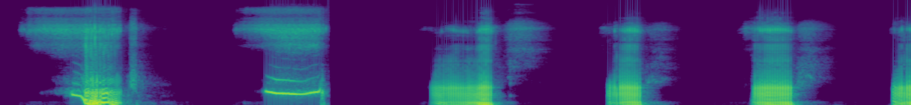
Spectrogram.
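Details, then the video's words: Snores of a sleeping French Bulldog puppy. Deep, raspy bursts repeat about every two seconds. One breath ends in a thin whistling squeak, and quiet gaps fall between the snores indoors. "Храп щенка французского бульдога"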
